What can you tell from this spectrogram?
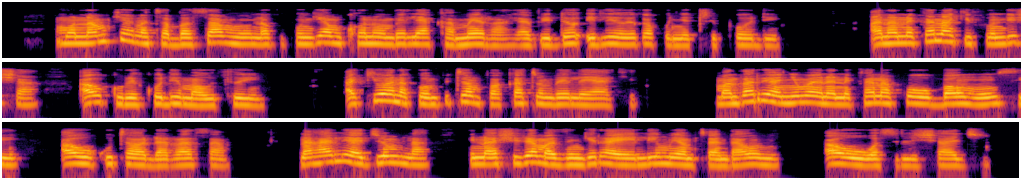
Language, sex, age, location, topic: Swahili, female, 18-24, Nairobi, education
